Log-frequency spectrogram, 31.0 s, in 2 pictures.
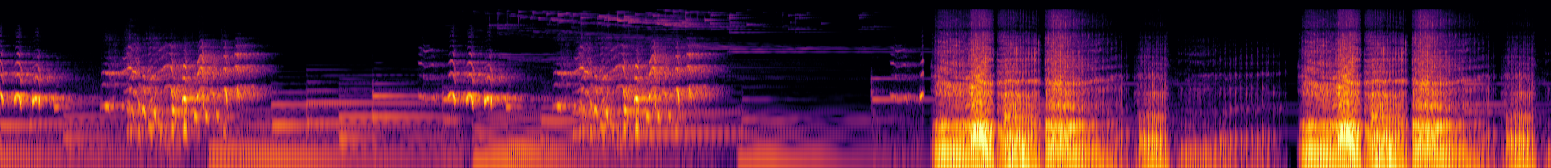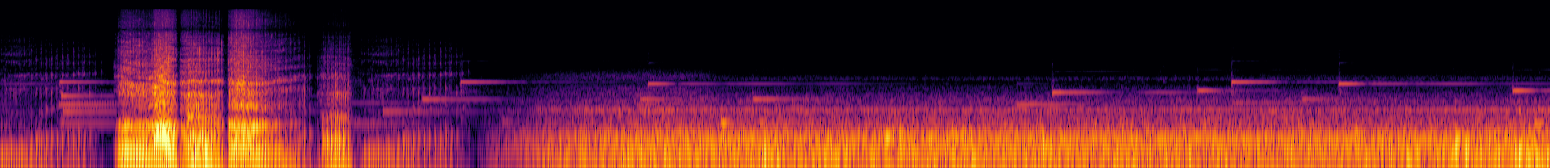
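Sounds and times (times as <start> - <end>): quiet background music: 0.0 - 31.0
big cat roaring: 9.3 - 22.1.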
